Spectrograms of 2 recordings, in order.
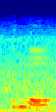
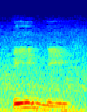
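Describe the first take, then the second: First: Only a brief murmur links B and N. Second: A full E vowel separates B and N. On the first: The speaker calls it right. "ele está só fazendo a ligação da consoante Bet para a consoante Nu" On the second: The speaker calls it wrong. "não pronunciamos esse sinalzinho vocálico, o Shivá simples, como um E cheio"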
